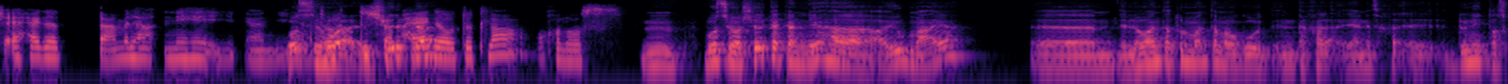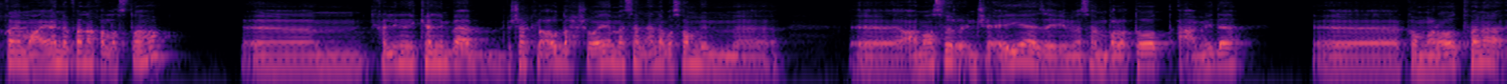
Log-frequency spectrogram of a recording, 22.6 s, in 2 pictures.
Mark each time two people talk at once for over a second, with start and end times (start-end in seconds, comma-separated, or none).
2.2-3.5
